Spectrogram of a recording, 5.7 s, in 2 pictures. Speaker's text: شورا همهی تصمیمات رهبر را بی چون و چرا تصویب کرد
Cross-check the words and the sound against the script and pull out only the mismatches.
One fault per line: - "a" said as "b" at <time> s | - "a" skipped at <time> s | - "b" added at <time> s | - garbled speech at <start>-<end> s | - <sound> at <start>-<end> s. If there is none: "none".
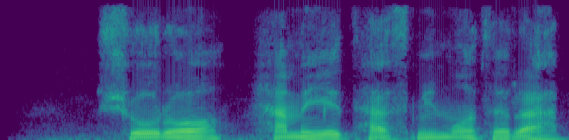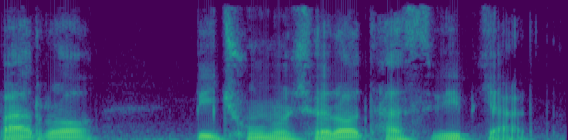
none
